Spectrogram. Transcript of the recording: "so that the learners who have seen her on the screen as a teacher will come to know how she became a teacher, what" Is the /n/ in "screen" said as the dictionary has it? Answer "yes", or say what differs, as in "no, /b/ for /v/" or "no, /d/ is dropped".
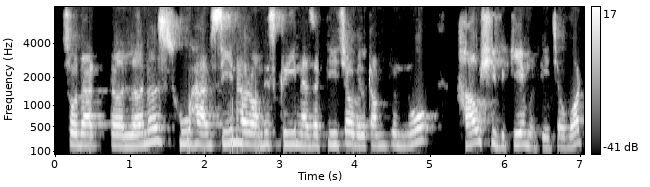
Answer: yes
